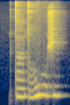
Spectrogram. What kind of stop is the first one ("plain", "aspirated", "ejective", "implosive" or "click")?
plain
